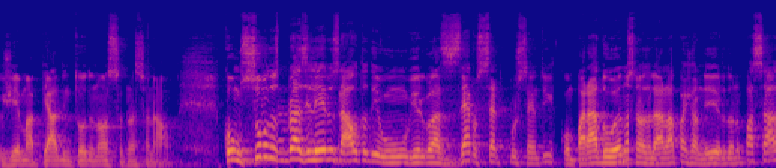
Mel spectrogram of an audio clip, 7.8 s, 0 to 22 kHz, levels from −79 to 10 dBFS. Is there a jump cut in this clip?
yes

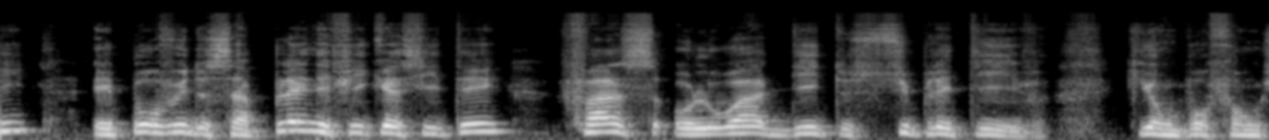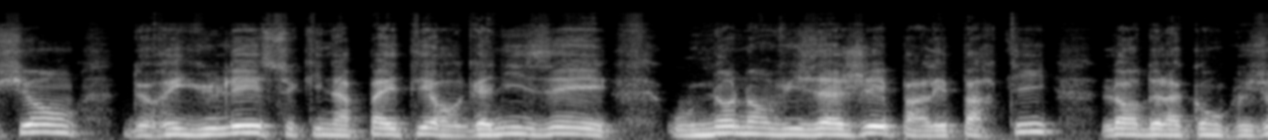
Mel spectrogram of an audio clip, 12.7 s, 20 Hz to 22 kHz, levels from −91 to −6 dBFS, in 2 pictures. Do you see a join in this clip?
no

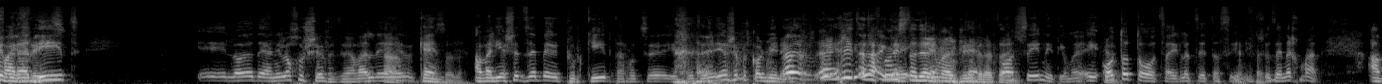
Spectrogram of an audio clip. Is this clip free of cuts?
no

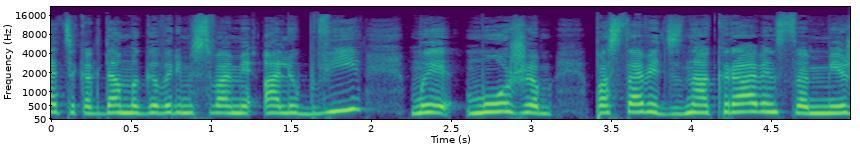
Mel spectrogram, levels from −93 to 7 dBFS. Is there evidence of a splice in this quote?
no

